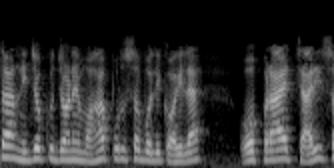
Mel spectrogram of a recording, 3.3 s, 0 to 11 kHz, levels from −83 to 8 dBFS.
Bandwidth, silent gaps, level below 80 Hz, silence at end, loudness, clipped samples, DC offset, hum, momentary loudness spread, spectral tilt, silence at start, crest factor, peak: 5.2 kHz; none; -68 dBFS; 0 s; -26 LUFS; under 0.1%; under 0.1%; none; 7 LU; -10.5 dB/octave; 0 s; 18 dB; -8 dBFS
